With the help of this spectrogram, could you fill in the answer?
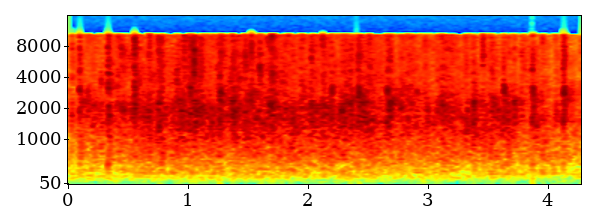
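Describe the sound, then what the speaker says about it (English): Sustained applause fills the room at a photography awards gala dinner, a dense, steady clapping from a large crowd with no voices over it. "Big clap for yourselves"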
